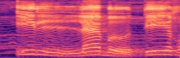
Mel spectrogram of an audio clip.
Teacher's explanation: حمزہ کو لام مشدد کے ساتھ ملائیں گے، پھر لام کو با ساکن کے ساتھ ملا کر با کو قلقلہ کریں گے، یعنی کہ با کو ہلائیں گے۔ اس کے بعد غین کے بعد جو الف ہے اس کے اوپر مد ہے، لہٰذا غین کو 5 الف مقدار لمبا کریں گے۔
